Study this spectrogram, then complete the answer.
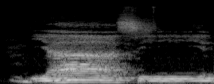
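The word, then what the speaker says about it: يس: Yasin. Ianya 2 harokat ya, karena tegak berdiri. Kalau sinnya memang harus panjang 6 harokat. Jadi Yasin. Yang sering keliru itu ianya yang panjang.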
